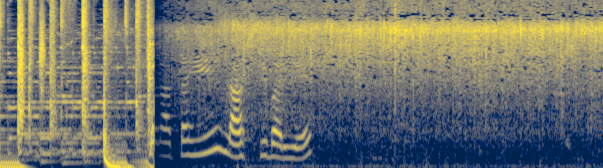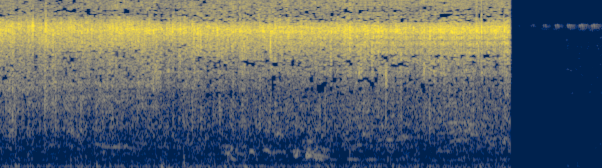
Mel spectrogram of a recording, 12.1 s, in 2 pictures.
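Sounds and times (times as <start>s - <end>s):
chicken sizzling in hot oil: 1.6s - 11.2s.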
